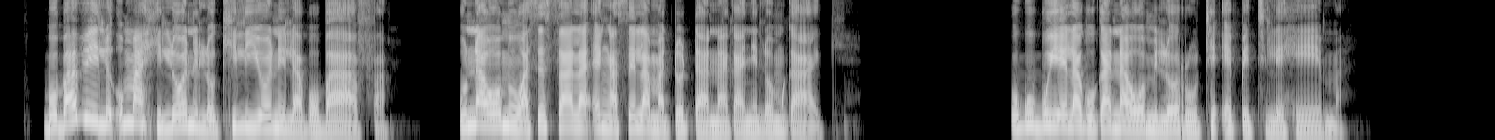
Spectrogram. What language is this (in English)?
North Ndebele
